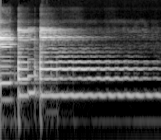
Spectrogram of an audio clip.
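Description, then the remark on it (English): Two distorted electric guitar single notes are picked in quick succession through an Orange Squeezer compressor pedal, then sustain evenly with a thick, compressed ring that fades only slightly. Fairly loud, with no voices. “Now, with the Orange Squeezer, you will get the same amount of distortion when playing single notes.”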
